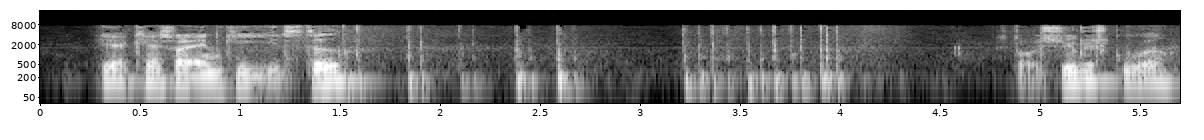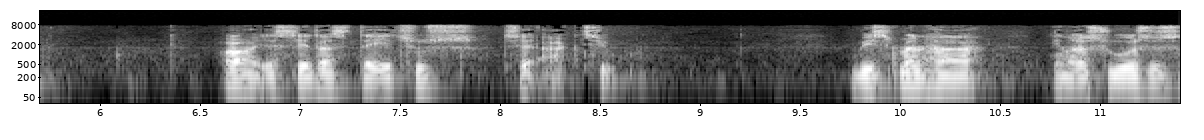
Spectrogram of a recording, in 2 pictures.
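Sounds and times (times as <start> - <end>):
speech: 0.3 - 1.8, 5.0 - 5.8, 6.6 - 8.8, 9.8 - 11.3
keystrokes on a computer keyboard typing into a booking system: 0.8 - 4.1.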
